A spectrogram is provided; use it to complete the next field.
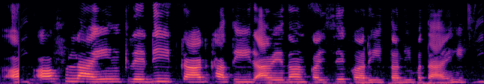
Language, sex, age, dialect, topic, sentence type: Bhojpuri, female, 25-30, Southern / Standard, banking, question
